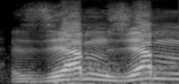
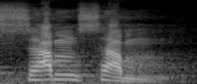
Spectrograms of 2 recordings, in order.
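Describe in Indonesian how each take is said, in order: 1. Kata ini diawali dengan bunyi 'z'. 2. Kata ini diawali dengan bunyi 's'. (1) "Zam-zam menjadi Sam-sam" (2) "Zam-zam menjadi Sam-sam"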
